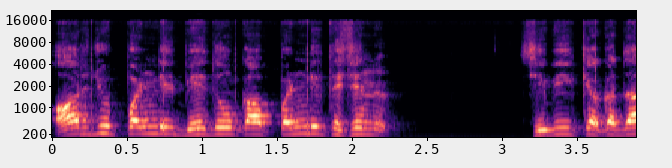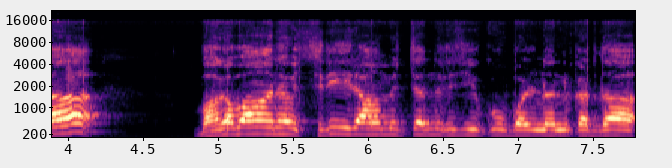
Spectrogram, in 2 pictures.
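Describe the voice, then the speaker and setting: A dark, mellow tone with fairly even intonation. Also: man, high pitch for a man. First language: Garhwali (speaking Hindi). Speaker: religious storyteller. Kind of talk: religious discourse.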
